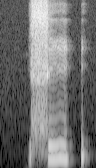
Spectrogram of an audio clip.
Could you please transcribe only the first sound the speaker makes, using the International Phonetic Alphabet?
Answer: s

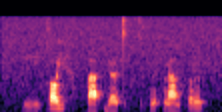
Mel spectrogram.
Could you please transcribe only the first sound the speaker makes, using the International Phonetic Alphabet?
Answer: iː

